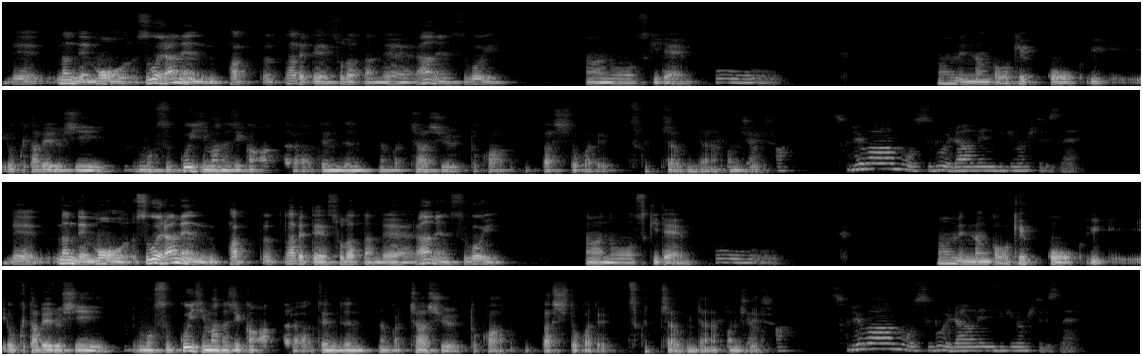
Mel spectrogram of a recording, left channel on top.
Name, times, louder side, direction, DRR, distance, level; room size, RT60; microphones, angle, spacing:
voice 1, 0.0-5.0 5.8-6.9 9.4-16.4 16.8-17.5 18.0-19.1, right 3 dB, 85° right, 0.6 m, -24 dB
voice 2, 7.1-7.7 12.8-12.9 18.5-19.2 19.7-22.1, left 1 dB, 20° right, 2.4 m, -35 dB
6.1 x 3.6 x 5.0 m
head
